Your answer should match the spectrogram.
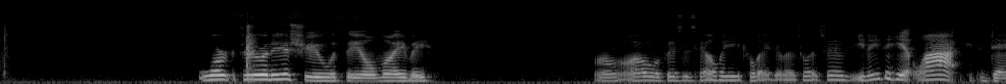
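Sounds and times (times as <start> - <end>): crickets chirping: 0.0 - 10.0
low steady hum: 0.0 - 10.0.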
